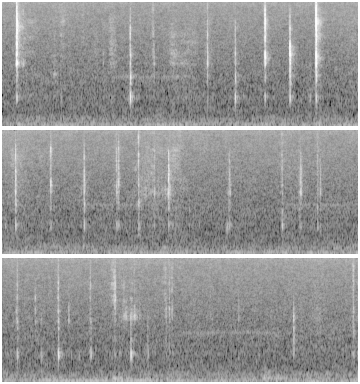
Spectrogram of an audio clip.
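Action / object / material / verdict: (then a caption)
tap / plastic game controller shell and buttons / plastic / none. Long nails tap the shell and buttons of a hollow, pink glossy plastic Xbox controller. The result is sparse, irregular, bright clicks with almost no ring, over a low, steady background rumble.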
